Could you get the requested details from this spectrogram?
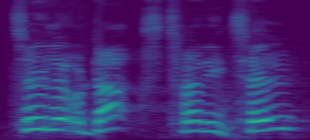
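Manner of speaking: high, loud bingo call; bingo caller. Pretend. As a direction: belt out the number to the hall. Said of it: "Always wanted to do this job".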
